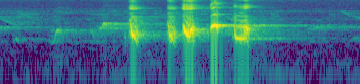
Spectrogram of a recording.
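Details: Decoy phrase of a cream-vented bulbul for answering a territory holder: a brief burst of warbled, gurgling notes ending in a clear whistled note and a lower trailing chirp.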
